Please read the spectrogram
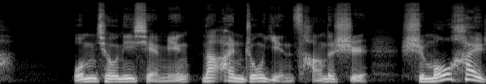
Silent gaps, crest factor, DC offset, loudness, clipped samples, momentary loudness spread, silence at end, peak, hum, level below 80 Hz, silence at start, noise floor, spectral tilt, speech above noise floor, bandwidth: none; 16 dB; under 0.1%; -18 LUFS; under 0.1%; 8 LU; 0 s; -2 dBFS; none; -64 dBFS; 0 s; -65 dBFS; -4.5 dB/octave; 47 dB; 19.5 kHz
